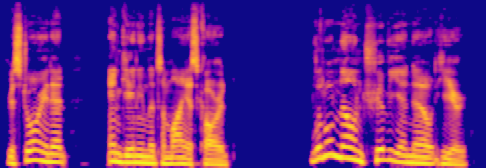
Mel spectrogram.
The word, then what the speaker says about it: Timaeus: such naive seven-year-old me thought it was actually pronounced Timaeus rather than Timaeus so odd but also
